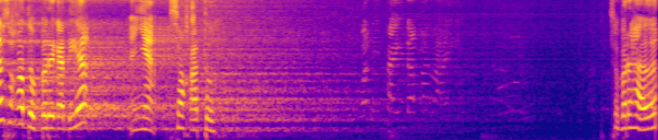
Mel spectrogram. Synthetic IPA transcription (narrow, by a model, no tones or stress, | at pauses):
asɔkat̪ʊbəɾekadiaaɲasɔkat̪ʊ | ait̪aaa | səbərɦal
